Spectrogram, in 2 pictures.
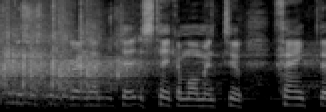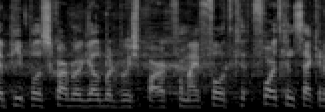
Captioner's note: some Applause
